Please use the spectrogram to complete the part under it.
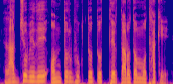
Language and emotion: Bengali, neutral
